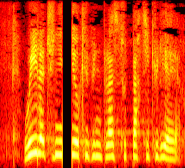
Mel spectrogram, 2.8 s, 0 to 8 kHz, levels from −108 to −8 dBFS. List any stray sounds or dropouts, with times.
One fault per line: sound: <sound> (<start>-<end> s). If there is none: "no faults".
sound: dropout (0.9-1.1 s)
